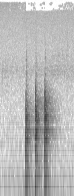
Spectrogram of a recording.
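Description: Three sharp knocks on a door, evenly spaced and quick, stand alone against a faint background.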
